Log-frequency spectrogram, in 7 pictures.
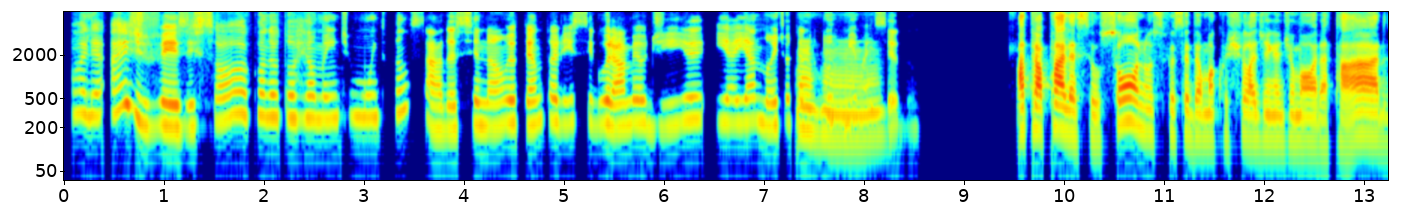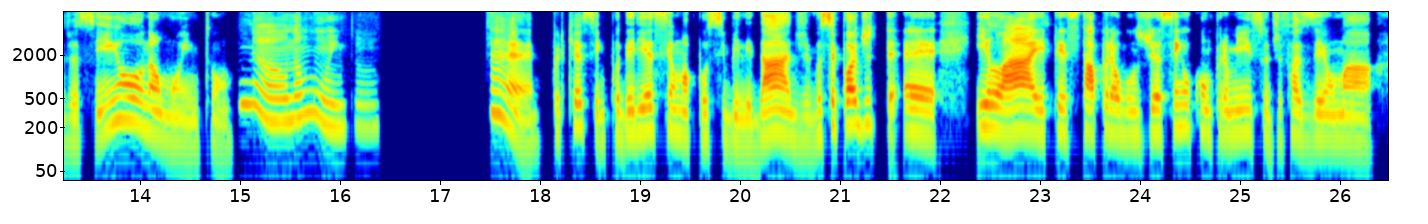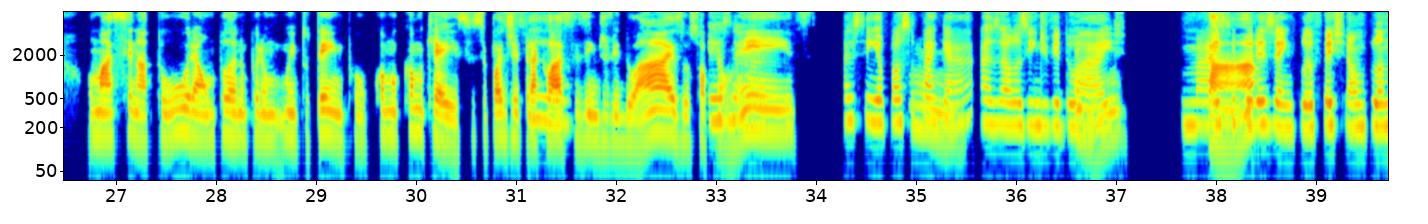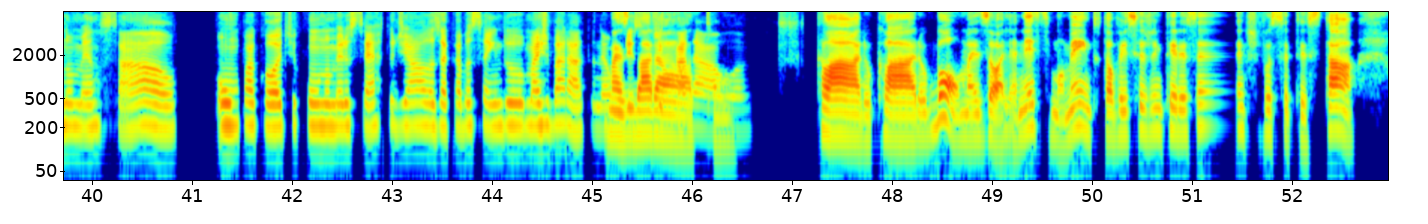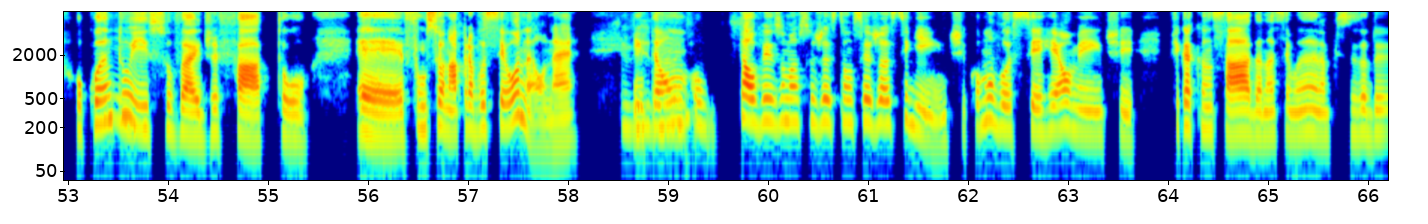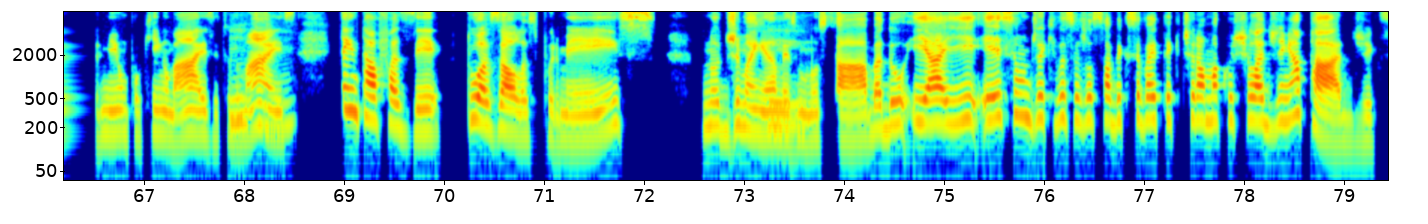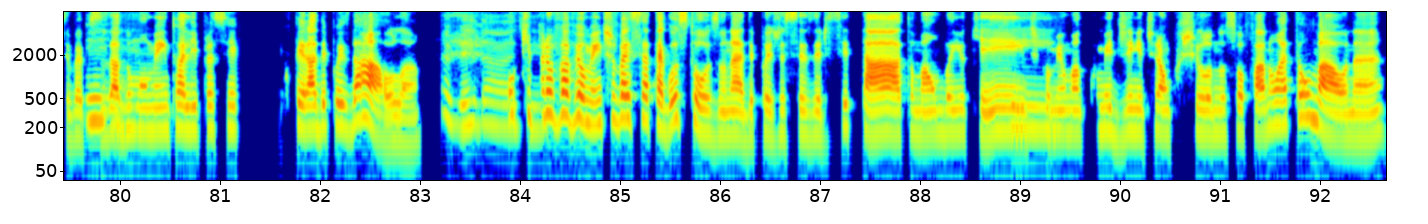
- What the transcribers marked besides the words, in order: tapping; static; distorted speech
- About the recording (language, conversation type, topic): Portuguese, advice, Como posso retomar um hobby e transformá-lo em uma prática regular?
